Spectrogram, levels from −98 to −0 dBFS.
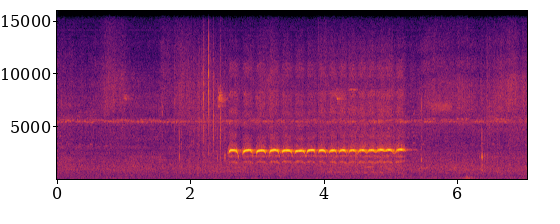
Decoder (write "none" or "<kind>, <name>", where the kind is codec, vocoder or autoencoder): none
